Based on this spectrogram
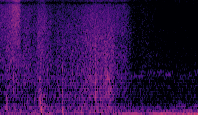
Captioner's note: sheet rustling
